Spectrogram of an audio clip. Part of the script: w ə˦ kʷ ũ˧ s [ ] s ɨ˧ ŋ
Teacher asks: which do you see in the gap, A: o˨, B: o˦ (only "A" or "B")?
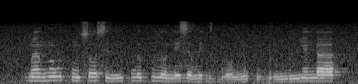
B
